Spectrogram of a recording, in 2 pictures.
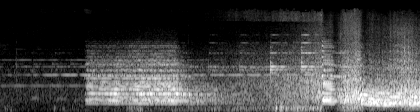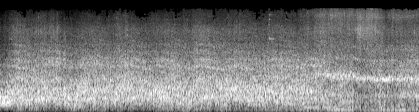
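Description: GO Transit commuter train sounding its horn for a level crossing: a long blast, a short one and a final long blast that drops slightly in pitch as the cab car goes by. Then the bi-level coaches pass with a steady rush and wheels clacking on the rails, and the diesel locomotive pushing at the rear passes near the end.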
